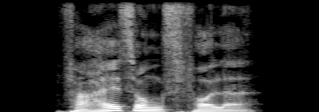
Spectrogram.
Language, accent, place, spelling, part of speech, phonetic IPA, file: German, Germany, Berlin, verheißungsvolle, adjective, [fɛɐ̯ˈhaɪ̯sʊŋsˌfɔlə], De-verheißungsvolle.ogg
- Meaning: inflection of verheißungsvoll: 1. strong/mixed nominative/accusative feminine singular 2. strong nominative/accusative plural 3. weak nominative all-gender singular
